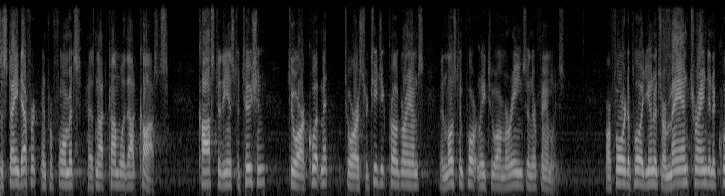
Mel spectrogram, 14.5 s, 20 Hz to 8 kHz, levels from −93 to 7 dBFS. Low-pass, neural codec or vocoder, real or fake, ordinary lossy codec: 7.2 kHz; none; real; Opus, 16 kbps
